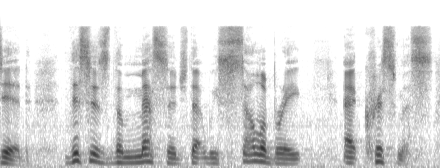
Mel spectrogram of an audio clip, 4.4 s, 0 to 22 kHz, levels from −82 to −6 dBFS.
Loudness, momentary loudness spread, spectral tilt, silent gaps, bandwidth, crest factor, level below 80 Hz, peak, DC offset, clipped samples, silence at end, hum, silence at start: -31 LUFS; 7 LU; -3.5 dB/octave; none; 11.5 kHz; 20 dB; -62 dBFS; -12 dBFS; under 0.1%; under 0.1%; 0 s; none; 0 s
